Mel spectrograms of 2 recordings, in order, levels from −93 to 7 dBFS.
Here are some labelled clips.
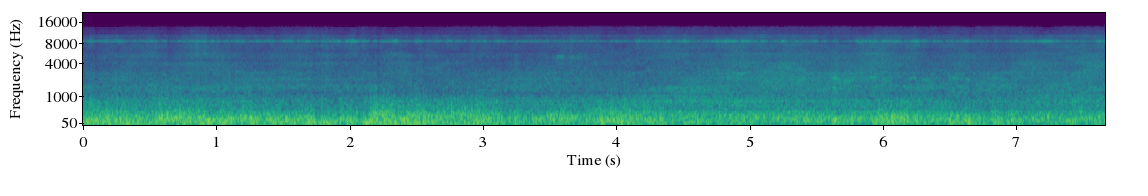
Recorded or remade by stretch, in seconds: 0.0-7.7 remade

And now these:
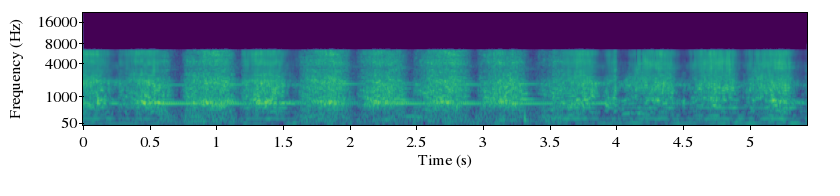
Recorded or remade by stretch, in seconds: 0.0-0.6 remade; 0.6-1.2 recorded; 1.2-1.6 remade; 1.6-3.6 recorded; 3.6-5.4 remade

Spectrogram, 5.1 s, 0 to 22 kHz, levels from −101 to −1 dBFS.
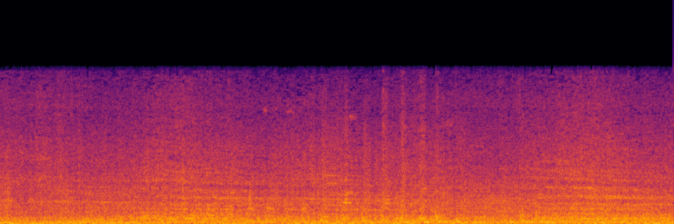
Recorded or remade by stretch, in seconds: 0.0-5.1 recorded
